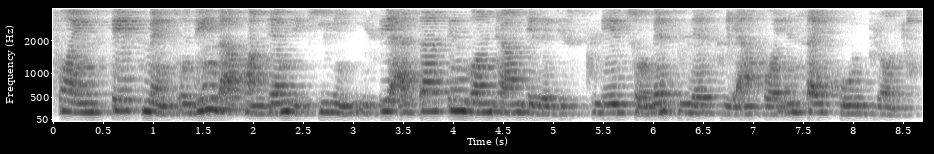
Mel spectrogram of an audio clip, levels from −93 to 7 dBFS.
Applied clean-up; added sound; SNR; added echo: none; none; none; reverberation time 0.6 s.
